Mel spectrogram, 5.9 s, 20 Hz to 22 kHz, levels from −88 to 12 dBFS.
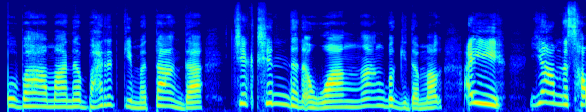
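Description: At 2.54 s the speech cuts out in a digital broadcast dropout, returning by 2.63 s. The receiver muted after a corrupted or missing frame, fading down in about 3 ms and leaving a hole of roughly 43 ms, which fits a single lost frame.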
